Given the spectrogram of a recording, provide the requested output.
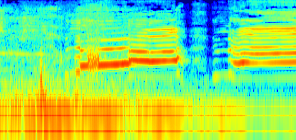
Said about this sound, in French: Mélusine s'enfuit par la fenêtre en poussant un hurlement.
